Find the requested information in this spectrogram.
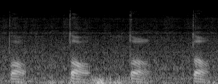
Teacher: জিহ্বার আগা সামনের উপরের দুই দাঁতের গোড়ার হতে উচ্চারিত হয় ত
